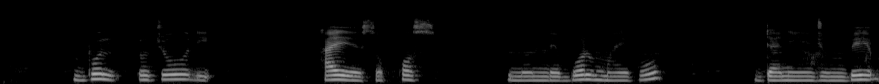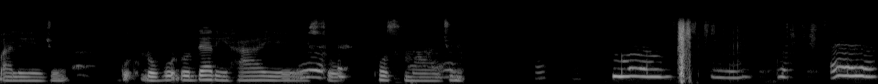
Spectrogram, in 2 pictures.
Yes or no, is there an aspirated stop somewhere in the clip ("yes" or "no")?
no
